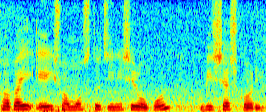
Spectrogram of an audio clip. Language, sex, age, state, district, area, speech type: Bengali, female, 18-30, West Bengal, South 24 Parganas, rural, spontaneous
